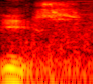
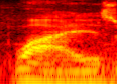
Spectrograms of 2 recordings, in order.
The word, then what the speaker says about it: Ys: this point I dabbled in was Wanderers from Ys, which showed up in the US on Super Nintendo back in 1991, and is the third game in the series. And yes, the series is pronounced Ys, not Ys or YS.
